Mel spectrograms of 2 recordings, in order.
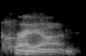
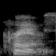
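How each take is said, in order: First: The word is carefully enunciated in a standard way. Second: The word is said in a Midwestern accent. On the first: "I'm enunciating Crayon" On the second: "my native way of saying it's like crayon"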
